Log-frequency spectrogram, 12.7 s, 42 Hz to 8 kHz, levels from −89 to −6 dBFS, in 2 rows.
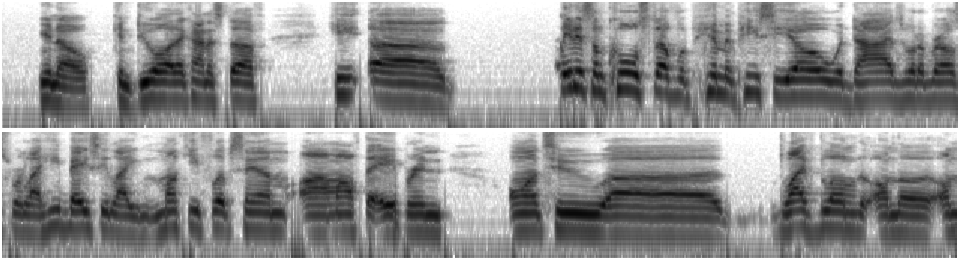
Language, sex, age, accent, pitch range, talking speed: English, male, 20-39, American, 125-155 Hz, 205 wpm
